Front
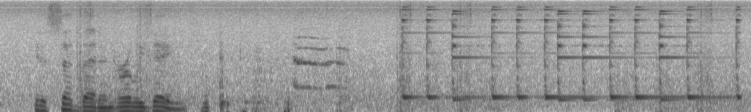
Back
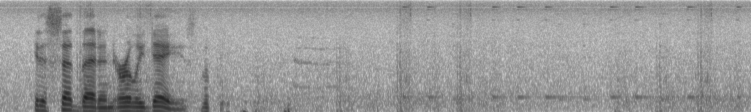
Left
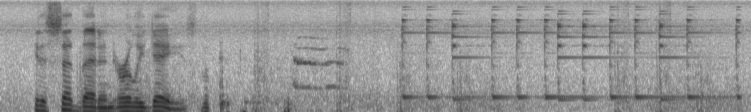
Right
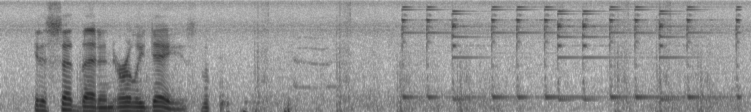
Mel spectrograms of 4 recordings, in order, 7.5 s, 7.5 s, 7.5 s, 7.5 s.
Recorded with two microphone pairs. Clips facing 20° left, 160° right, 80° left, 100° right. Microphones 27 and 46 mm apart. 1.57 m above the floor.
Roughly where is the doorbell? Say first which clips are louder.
Front 13 dB, left 1 dB; ahead.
